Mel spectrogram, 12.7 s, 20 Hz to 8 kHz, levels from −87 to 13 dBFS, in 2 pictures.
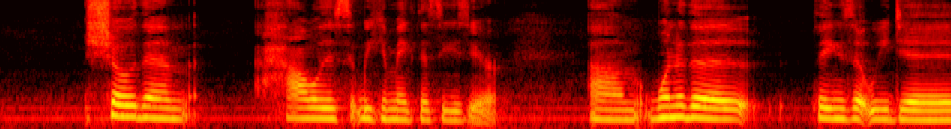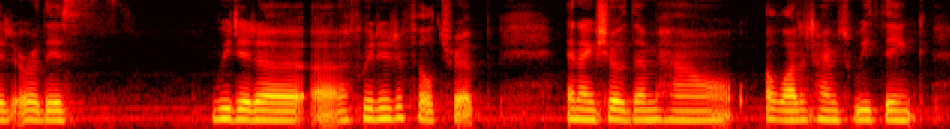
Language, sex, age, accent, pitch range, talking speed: English, female, 20-39, American, 165-195 Hz, 185 wpm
